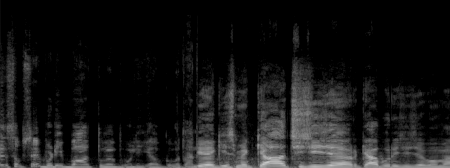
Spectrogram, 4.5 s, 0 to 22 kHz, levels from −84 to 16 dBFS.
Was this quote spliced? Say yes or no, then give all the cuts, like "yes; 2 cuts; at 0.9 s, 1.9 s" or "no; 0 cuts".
yes; 1 cut; at 1.9 s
